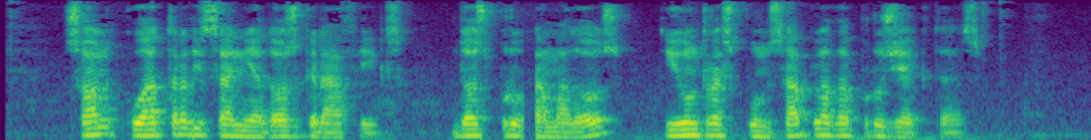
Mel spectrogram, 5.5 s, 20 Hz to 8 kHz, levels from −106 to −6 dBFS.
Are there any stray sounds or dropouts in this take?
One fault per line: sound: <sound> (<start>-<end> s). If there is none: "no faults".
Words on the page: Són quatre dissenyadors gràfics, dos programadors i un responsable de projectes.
sound: dropout (2.6-2.7 s)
